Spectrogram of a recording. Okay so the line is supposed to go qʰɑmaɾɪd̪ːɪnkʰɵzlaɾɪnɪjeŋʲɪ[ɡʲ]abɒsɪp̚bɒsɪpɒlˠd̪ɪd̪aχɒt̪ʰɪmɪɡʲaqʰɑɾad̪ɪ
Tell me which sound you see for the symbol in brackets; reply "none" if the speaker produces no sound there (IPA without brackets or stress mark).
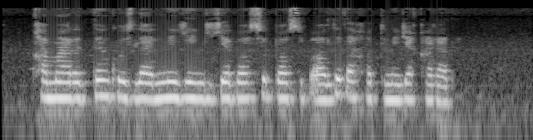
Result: ɡʲ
